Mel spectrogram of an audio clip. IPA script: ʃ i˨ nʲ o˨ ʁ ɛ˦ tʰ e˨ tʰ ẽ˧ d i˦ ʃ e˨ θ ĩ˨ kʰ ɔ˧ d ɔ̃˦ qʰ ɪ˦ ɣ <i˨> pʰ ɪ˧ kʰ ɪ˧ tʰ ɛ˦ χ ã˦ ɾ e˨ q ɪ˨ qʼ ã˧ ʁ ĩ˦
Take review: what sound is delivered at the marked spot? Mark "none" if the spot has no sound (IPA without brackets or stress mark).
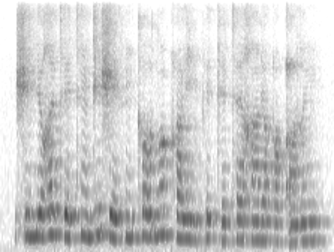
i˨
